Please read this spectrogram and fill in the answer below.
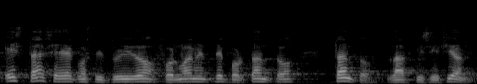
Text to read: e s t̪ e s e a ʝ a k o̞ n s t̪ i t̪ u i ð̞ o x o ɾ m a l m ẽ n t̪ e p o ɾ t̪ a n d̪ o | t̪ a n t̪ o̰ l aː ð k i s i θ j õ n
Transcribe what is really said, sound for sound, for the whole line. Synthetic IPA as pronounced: e s t̪ a s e a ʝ a k o̞ n s t̪ i t̪ u i ð̞ o f o ɾ m a l m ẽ n t̪ e p o ɾ t̪ a n t̪ o | t̪ a n t̪ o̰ l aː ð k i s i θ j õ n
